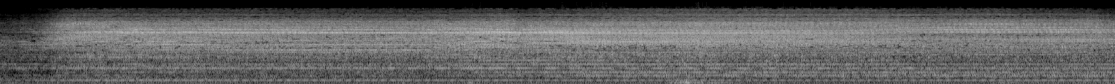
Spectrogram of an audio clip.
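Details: Power steering pump producing a loud, steady high whine over the engine, typical of a low fluid level; the fix is to top up the fluid to the correct level.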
